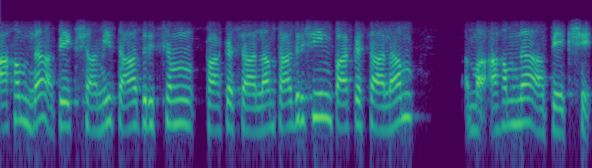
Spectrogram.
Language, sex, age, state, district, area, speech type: Sanskrit, female, 45-60, Tamil Nadu, Chennai, urban, conversation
